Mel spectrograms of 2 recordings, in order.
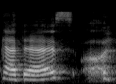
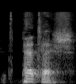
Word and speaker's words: Pethes: I am chatting with Pepes. I didn't do it, did I? We practiced in advance. Correct my pronunciation. Petesch, but don't worry.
